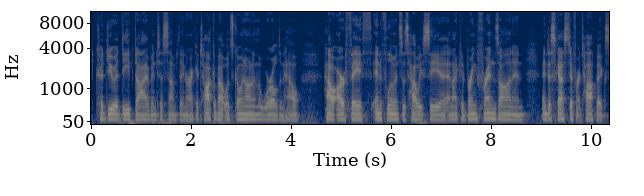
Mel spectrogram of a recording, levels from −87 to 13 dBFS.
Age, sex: 30-49, male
